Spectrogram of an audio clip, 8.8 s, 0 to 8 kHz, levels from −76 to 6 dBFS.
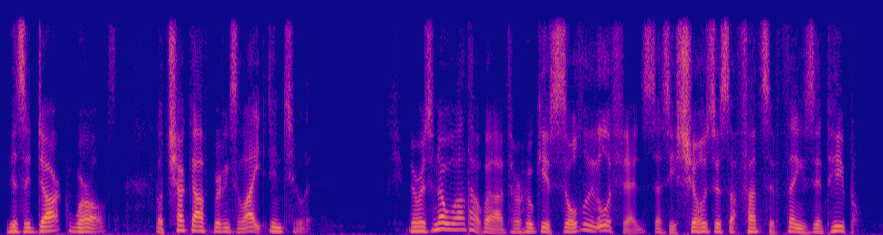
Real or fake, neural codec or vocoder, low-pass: fake; codec, 16 kHz in and 24 kHz out, 0.4 kbps, LongCat-Audio-Codec, four codebook decoder; 7.2 kHz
